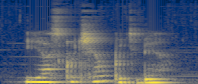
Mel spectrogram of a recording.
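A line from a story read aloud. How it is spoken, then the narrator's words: Soft. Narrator (Russian): тихо сказал он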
